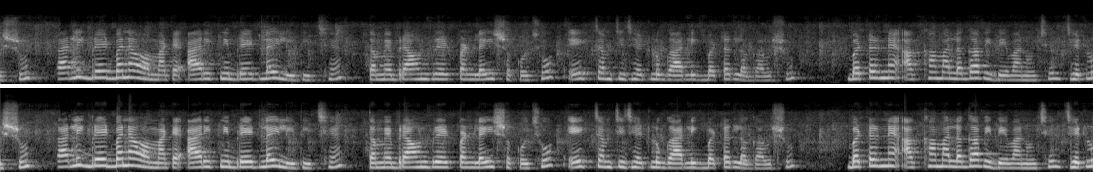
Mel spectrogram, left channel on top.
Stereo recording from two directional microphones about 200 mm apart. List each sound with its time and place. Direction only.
0.0 s speech: 35° right (ahead or behind)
